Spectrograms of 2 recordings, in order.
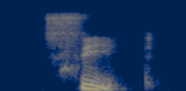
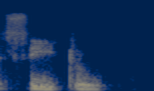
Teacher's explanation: most of us who are Telugu speakers would possibly add oo after t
